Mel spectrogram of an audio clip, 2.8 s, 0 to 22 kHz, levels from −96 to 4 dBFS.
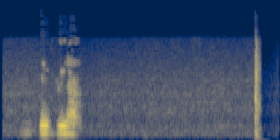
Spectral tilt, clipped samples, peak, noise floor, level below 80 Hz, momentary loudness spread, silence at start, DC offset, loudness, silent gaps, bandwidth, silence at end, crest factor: -5 dB/octave; under 0.1%; 0 dBFS; -50 dBFS; -62 dBFS; 9 LU; 0.4 s; under 0.1%; -16 LUFS; none; 7.8 kHz; 0.2 s; 20 dB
